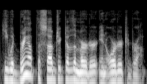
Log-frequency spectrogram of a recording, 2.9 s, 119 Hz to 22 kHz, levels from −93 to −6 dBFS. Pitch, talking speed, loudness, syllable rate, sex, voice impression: 135 Hz, 285 wpm, -16 LUFS, 6.0 syllables/s, male, masculine, adult-like, cool, intellectual, slightly sincere, slightly elegant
